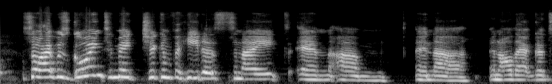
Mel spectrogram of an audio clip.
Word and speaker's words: fajita: And I believe that the food you are trying to describe is pronounced fajita.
